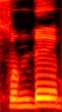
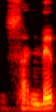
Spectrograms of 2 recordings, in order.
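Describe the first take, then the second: First: The first vowel is a rounded 'oo' sound. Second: The first vowel is an open 'a' sound. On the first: This is how people in the north say it. "वो north में सुंडे" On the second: This is the familiar pronunciation. "संडे तो सुना था"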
